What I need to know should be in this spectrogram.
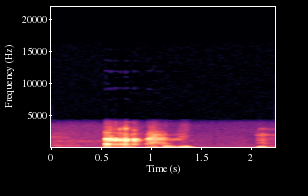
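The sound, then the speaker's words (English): A loud burp after drinking beer: one drawn-out, rough, gurgling belch that rises out of near silence and fades, followed by quiet. “That was a nasty burp, too.”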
